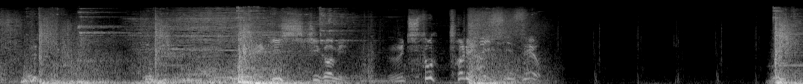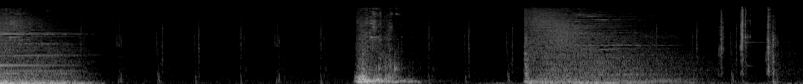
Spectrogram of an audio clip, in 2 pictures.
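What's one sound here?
Mobile video game combat sound effects clash and burst.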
